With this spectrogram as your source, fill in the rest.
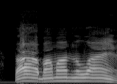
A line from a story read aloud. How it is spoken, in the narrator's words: they'll yell to their partner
